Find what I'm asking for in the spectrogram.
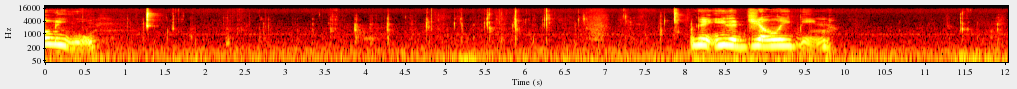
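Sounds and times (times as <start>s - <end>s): child chewing candy: 1.1s - 8.1s, 11.2s - 12.0s.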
